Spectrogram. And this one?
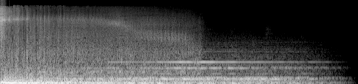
Big Hit
An impact I did in MetaSynth.
metasynth, thud, impact, synth, hit, noise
